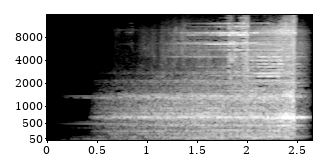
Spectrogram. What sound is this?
Build Short 01
a short build-up to a crash sound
